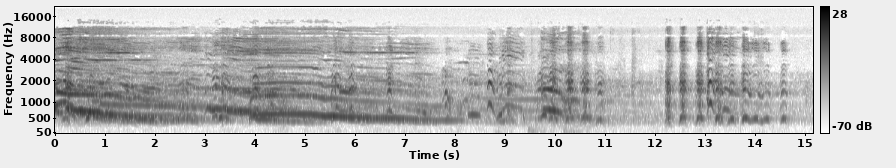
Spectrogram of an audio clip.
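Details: Several huskies in Alaska on 5 October 2022 howl together in long, sliding, falling tones that break into yips near the end.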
